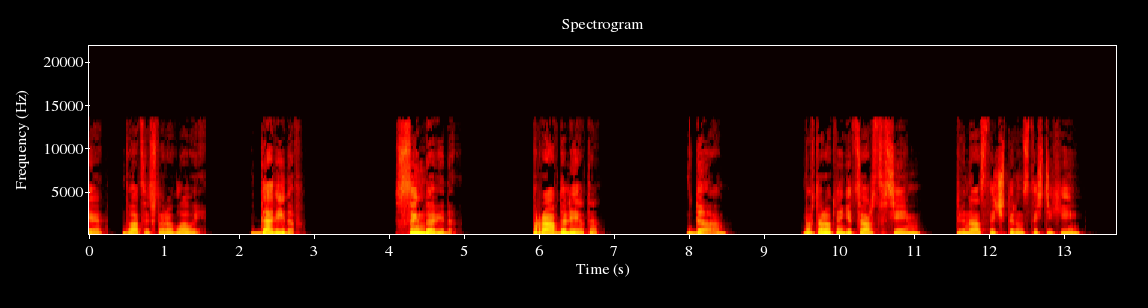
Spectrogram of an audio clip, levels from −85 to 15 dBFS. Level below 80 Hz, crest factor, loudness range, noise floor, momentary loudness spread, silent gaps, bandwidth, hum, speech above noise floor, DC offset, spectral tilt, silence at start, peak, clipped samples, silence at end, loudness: -44 dBFS; 20 dB; 5 LU; under -90 dBFS; 15 LU; 11.24-11.44 s; 13.5 kHz; none; over 70 dB; under 0.1%; -6.5 dB/octave; 0 s; -2 dBFS; under 0.1%; 0.5 s; -21 LUFS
